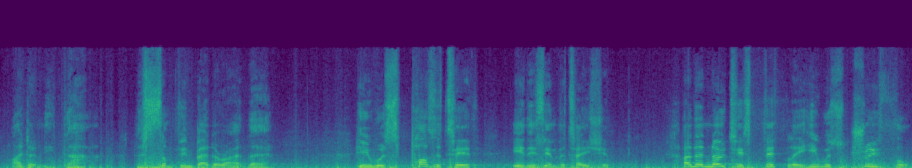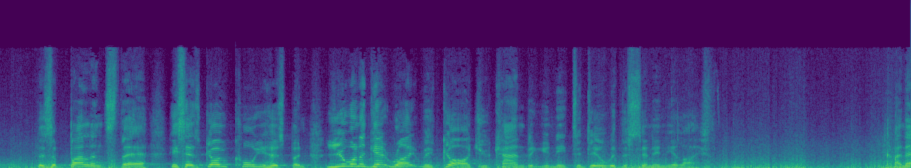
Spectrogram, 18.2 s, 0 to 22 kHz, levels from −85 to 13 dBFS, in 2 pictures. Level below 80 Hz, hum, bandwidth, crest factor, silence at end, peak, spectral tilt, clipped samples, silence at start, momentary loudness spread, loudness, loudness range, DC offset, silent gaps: -28 dBFS; none; 16 kHz; 14 dB; 0 s; 0 dBFS; -5.5 dB/octave; under 0.1%; 0 s; 13 LU; -16 LUFS; 3 LU; under 0.1%; none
